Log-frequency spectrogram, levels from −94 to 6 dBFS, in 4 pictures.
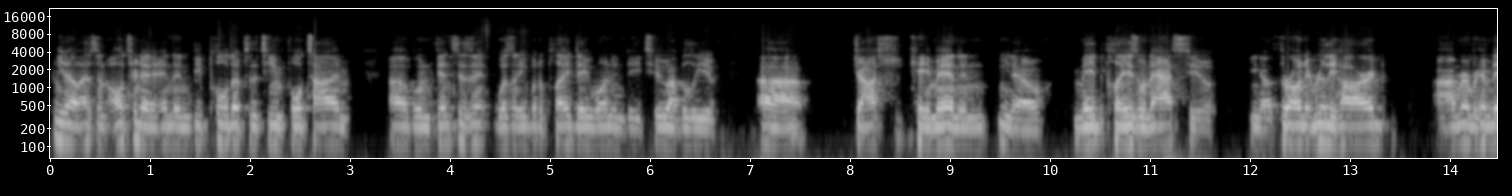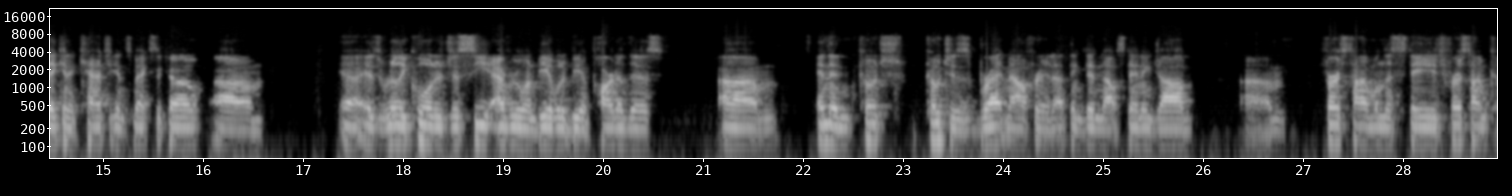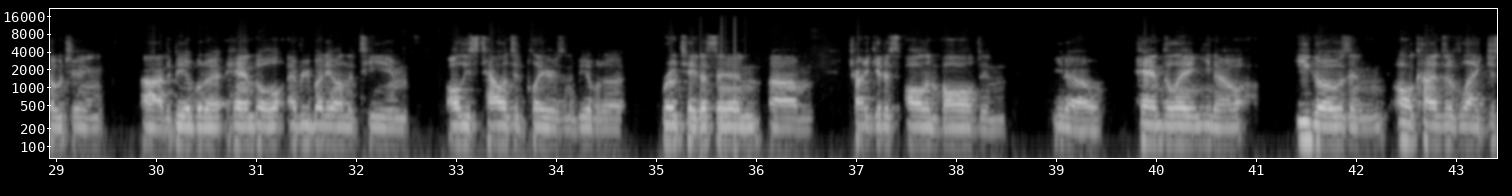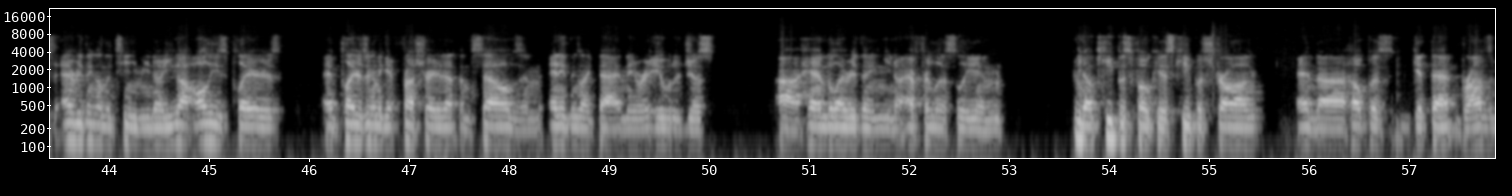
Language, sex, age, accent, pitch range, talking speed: English, male, 20-39, American, 105-115 Hz, 195 wpm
